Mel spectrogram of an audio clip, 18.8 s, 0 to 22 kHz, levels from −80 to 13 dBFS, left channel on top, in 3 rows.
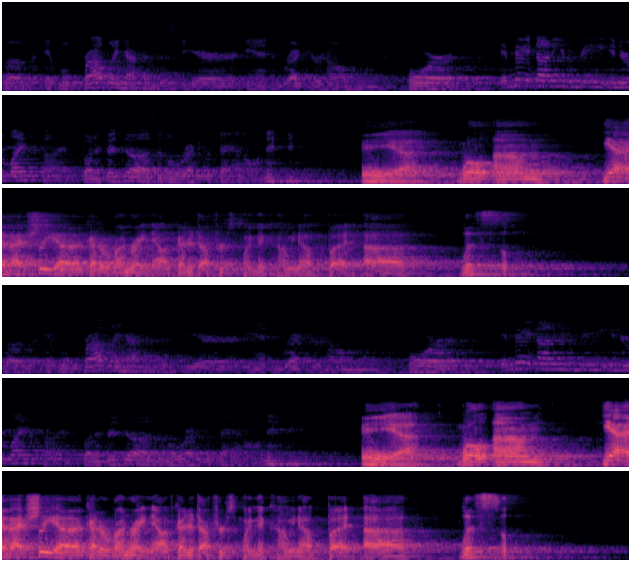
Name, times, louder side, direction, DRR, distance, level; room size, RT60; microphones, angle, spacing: voice 1, 0.0-3.7 4.1-4.5 5.0-9.2, left 2 dB, 70° left, 6 dB, 1.4 m, -45 dB
voice 2, 9.9-11.7 12.3-16.6 17.1-17.6, right 4 dB, 65° right, 12 dB, 0.6 m, -25 dB
18.5 x 9.2 x 5.7 m, 2.7 s
head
